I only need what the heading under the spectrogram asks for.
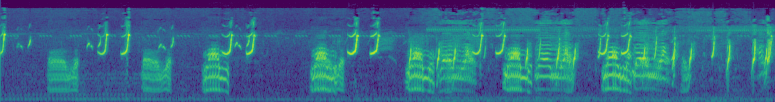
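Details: A female quail repeats short nasal, harmonic calls spaced roughly a second apart with high hooked whistles between, the calling growing busier and more overlapping toward the end over background hum.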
